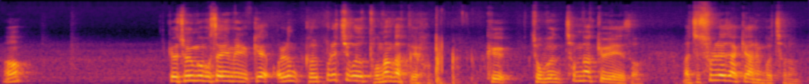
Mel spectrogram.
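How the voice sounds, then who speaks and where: A male pastor gives a Sunday sermon as a story, often turning to the congregation with questions. His pitch sits fairly high and moves up and down a great deal. His tone is mellow and warm. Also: brisk, pauses often, a little hiss or hum. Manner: animated storytelling, conversational with the congregation.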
